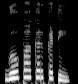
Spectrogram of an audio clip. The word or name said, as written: ಗೋಪಾಕರ್ಕಟಿ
